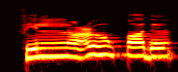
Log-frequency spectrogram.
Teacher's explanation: ওয়া মিন শাররিন নাফাসাতি, ফা লাম জের ফিল, আন পেশ কব জবর কা, কা দাল জের দি, উকাদি, অক্ফ করলে দাল সাকিন, তখন কলকলা হবে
